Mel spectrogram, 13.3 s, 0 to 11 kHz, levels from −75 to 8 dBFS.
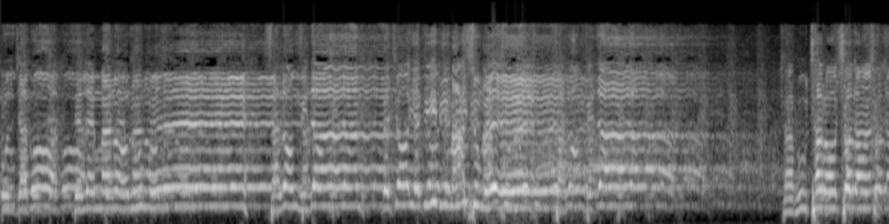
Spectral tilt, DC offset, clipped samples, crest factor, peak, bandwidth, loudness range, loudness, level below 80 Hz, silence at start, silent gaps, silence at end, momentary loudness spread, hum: -2.5 dB/octave; under 0.1%; under 0.1%; 12 dB; 0 dBFS; 8 kHz; 6 LU; -11 LUFS; -50 dBFS; 0 s; none; 0 s; 13 LU; none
